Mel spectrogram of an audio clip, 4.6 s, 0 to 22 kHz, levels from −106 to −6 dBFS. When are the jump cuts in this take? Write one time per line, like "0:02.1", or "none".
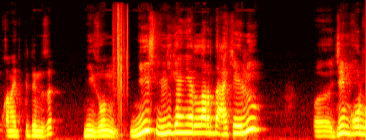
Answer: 0:01.5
